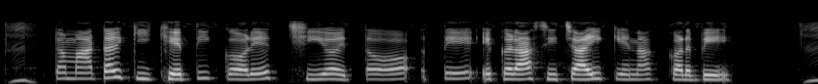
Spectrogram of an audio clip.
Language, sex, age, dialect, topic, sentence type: Maithili, female, 25-30, Bajjika, agriculture, question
